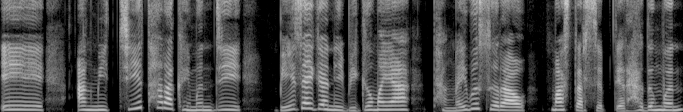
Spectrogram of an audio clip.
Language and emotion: Bodo, surprised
